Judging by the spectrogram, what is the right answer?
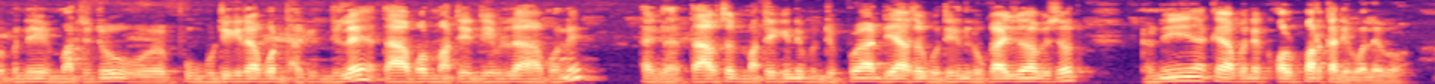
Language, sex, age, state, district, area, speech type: Assamese, male, 45-60, Assam, Sivasagar, rural, spontaneous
